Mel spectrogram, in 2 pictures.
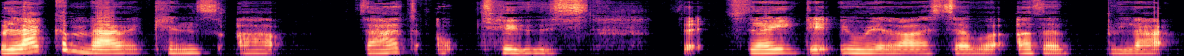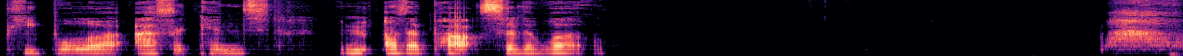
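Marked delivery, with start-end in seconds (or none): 0.0-9.0 put-on British accent. Answering a video maker by copying their accent switch, fake British accent. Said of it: "I turned my Texas American accent off and sounded like I was from Britain".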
